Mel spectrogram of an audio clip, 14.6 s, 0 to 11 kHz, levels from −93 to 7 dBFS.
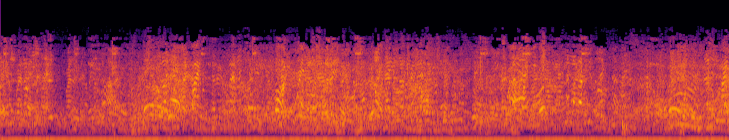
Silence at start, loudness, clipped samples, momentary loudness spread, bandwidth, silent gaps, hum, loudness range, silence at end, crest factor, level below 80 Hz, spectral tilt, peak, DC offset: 0 s; -18 LUFS; under 0.1%; 9 LU; 6.2 kHz; none; none; 2 LU; 0 s; 16 dB; -52 dBFS; -6 dB/octave; -2 dBFS; 2%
